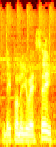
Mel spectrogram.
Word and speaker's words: Daytona USA: Peraí, peraí, vocês estão pronunciando, vocês estão pronunciando errado. – Qual é que é? – É Daytonausa. – Daytonausa. – Isso.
